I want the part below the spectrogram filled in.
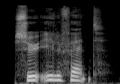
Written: søelefant

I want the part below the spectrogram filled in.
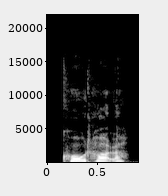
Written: kortholder

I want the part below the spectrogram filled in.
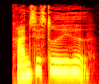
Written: grænsestridighed

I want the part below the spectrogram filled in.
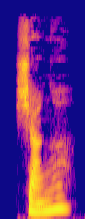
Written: genre

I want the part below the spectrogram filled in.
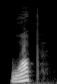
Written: WAP

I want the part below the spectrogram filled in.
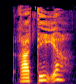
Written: radere

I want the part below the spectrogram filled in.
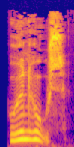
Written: udenhus

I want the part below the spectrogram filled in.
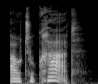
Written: autokrat

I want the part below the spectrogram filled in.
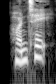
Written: håndtag

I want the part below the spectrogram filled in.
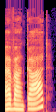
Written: avantgarde

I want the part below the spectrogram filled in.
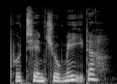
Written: potentiometer

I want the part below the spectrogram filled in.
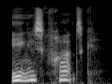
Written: engelsk

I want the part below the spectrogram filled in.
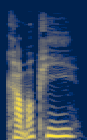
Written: KAMMERPIGE

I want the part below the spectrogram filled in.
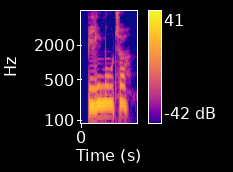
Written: bilmotor

